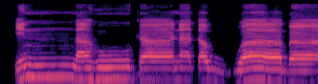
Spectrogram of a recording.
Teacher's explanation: Kemudian huruf wawunya lebih dihentak lagi.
